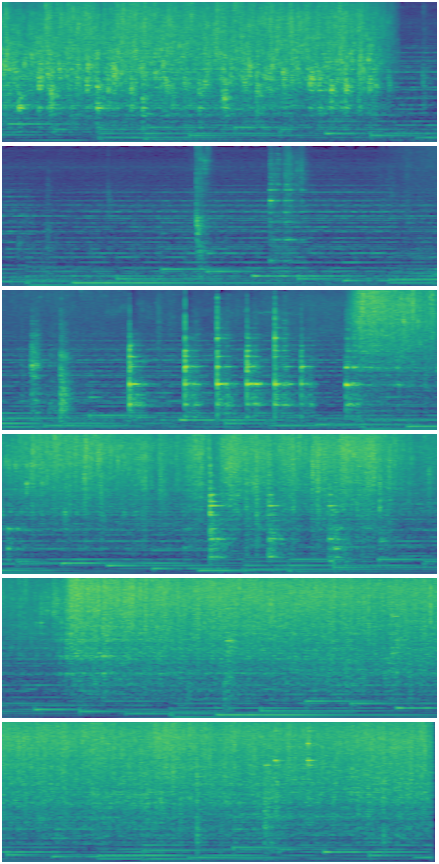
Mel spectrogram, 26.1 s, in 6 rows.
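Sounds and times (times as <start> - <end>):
garlic and chilies sizzling in oil: 0.0 - 4.0, 10.9 - 26.0
background music: 0.0 - 26.0.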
